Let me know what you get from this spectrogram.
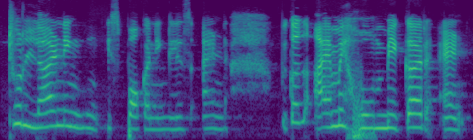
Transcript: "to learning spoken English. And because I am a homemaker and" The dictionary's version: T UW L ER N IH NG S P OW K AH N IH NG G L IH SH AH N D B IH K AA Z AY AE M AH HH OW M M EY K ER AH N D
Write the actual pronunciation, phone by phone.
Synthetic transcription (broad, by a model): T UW L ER N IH NG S P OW K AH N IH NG G L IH S AH N D B IH K AA Z AY M AH HH OW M M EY K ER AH N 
